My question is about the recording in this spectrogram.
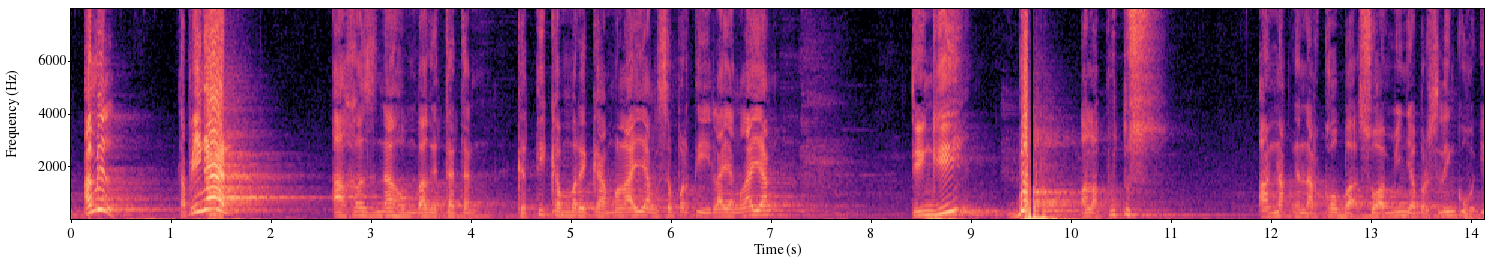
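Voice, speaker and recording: Male preacher, gravelly voice, hushed then loud impassioned cries, long hall reverb. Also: medium pitch, a little slow, pauses often. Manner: calls out to the congregation. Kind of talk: sermon.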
